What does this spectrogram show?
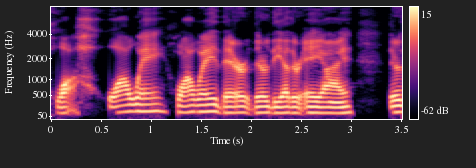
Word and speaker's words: Huawei: Kind of, NVIDIA and their arch rival, the America's NVIDIA, China's their arch rival is I think it's pronounced Huawei.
